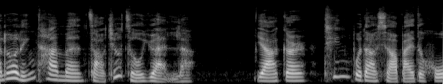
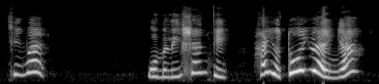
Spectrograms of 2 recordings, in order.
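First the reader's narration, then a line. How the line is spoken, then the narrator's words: Loud greeting. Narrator (Chinese): 卡洛琳大声向牧童打招呼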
